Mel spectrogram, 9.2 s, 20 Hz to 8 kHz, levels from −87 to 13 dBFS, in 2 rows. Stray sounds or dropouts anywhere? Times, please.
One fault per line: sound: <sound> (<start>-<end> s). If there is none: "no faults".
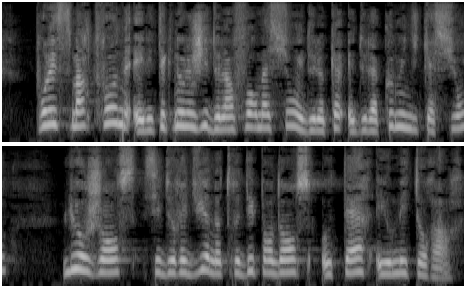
no faults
